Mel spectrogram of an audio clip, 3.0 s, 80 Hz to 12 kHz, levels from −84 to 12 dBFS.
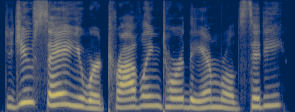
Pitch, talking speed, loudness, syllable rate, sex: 255 Hz, 205 wpm, -16 LUFS, 6.1 syllables/s, female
